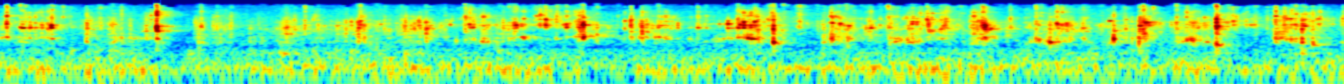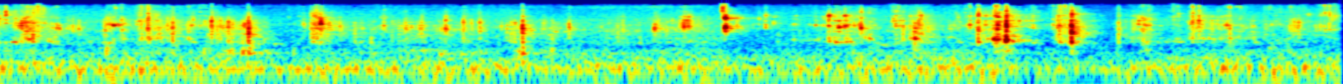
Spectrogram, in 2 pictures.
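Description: Close-miked mouth sounds of someone sucking and chewing a hard candy cane: a steady run of small wet clicks, smacks and slurps.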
